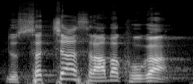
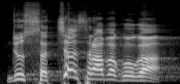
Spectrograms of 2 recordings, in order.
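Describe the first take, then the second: First: Said in the usual way. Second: Raised, forceful preaching voice; emphatic repeat. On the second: Real, not acted. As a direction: drive the point home, pitched up. (ज़ोर देकर, ऊँचे स्वर में)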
